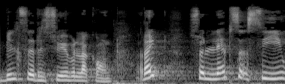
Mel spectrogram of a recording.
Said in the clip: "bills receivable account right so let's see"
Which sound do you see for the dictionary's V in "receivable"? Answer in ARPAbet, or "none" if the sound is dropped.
none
